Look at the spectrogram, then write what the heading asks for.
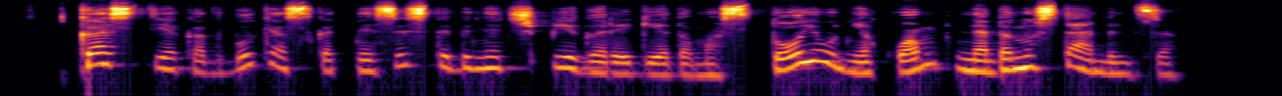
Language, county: Lithuanian, Tauragė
